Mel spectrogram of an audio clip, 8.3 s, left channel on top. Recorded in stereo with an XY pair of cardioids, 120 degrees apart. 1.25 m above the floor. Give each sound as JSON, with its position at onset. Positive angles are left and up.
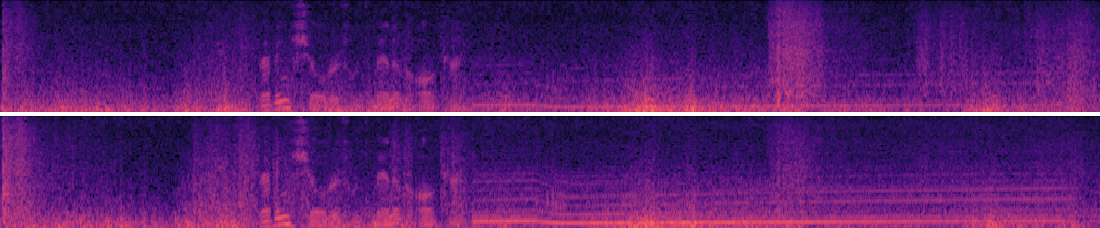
{"t": 1.9, "sound": "a man speaking", "azimuth_deg": -15}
